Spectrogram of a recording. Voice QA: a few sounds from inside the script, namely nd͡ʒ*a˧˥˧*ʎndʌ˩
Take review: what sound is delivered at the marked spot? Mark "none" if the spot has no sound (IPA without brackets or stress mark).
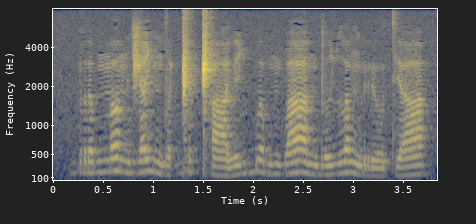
a˧˥˧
